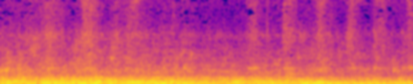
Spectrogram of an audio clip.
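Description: Safety razor with a long-used blade scraping through lathered stubble on the neck and jaw in short, repeated strokes. A washing machine hums steadily underneath.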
